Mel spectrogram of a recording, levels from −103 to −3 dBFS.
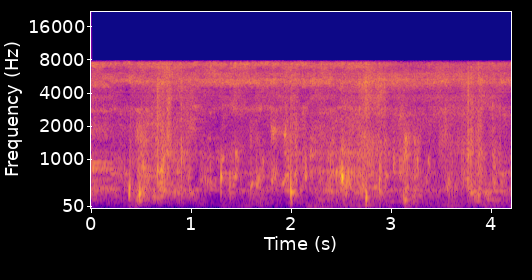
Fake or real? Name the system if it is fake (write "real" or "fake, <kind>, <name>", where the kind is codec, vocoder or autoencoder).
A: fake, codec, SNAC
